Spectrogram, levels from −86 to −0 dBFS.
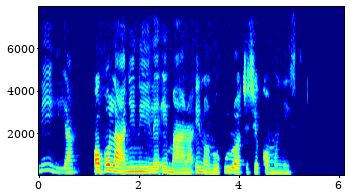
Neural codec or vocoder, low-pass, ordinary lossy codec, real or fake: none; none; none; real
